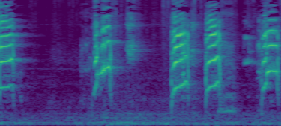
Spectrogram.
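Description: Eclectus parrot chicks give harsh, harmonic squawks with a wavering pitch, about five short bursts in under four seconds, in a quiet room.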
